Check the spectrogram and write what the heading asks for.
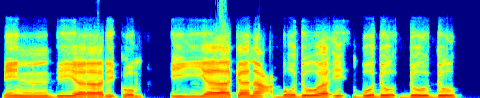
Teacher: Jadi pastikan dal itu sentuh gigi depan atas. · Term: makhraj dal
